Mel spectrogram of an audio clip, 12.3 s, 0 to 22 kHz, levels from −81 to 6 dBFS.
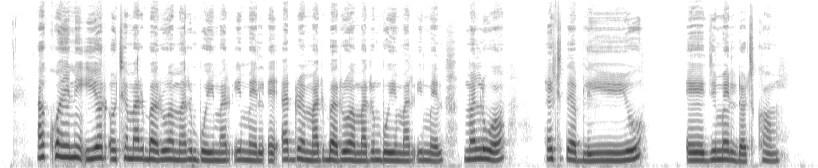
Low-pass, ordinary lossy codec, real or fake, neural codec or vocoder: none; none; real; none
